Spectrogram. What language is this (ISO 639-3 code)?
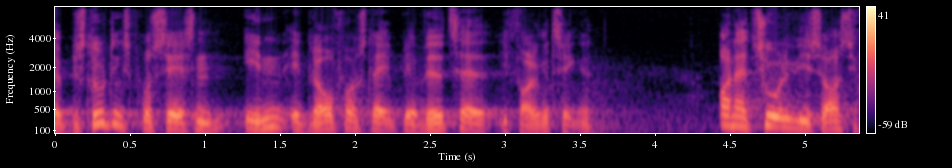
dan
